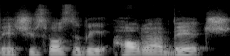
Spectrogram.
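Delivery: ordinary delivery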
